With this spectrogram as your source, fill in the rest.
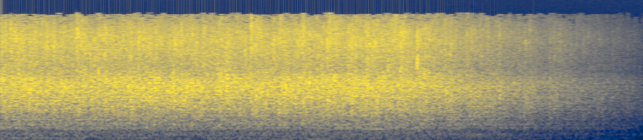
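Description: A large audience applauds in a large hall and the applause fades away.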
